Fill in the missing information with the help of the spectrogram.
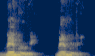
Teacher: Então, as as demais sílabas geralmente elas são quase eh eh imperceptíveis, elas são muito fracas no discurso, na fala em inglês. Memory, o O às vezes pode ser até suprimido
